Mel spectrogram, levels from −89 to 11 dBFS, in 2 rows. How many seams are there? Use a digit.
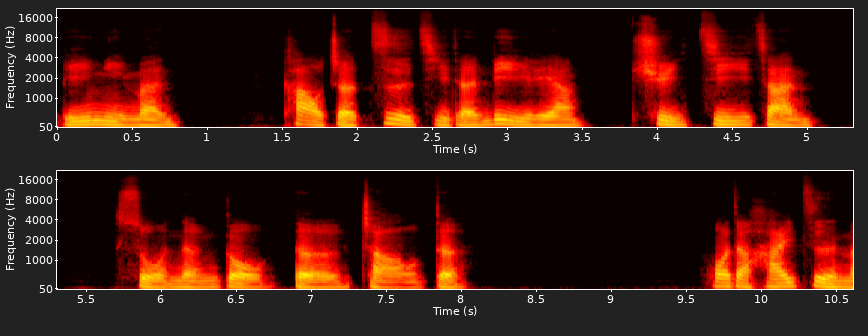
1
